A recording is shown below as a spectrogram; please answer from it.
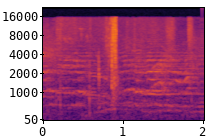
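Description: Background chatter of children's voices, many at once and none standing out, with a single sharp click about a second in.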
